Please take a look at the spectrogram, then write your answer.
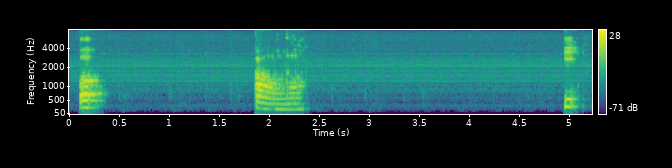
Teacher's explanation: जिन स्वरों के उच्चारण में ओठ गोल नहीं होता बल्कि फैल जाता है उन्हें आवृत्त मुखी स्वर कहते हैं।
